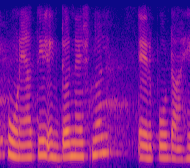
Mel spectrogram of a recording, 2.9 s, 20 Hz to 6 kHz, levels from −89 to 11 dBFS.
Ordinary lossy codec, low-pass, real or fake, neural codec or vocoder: Opus, 32 kbps; 5.4 kHz; fake; codec, 24 kHz, 3.1 kbps, DualCodec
